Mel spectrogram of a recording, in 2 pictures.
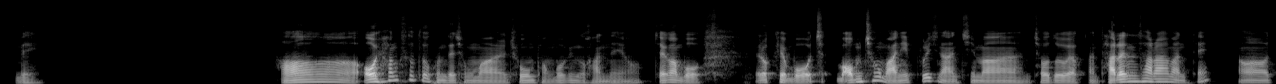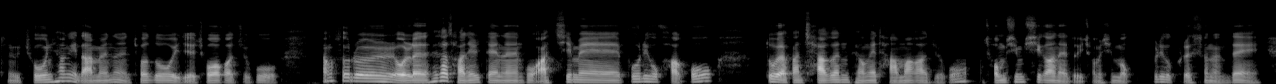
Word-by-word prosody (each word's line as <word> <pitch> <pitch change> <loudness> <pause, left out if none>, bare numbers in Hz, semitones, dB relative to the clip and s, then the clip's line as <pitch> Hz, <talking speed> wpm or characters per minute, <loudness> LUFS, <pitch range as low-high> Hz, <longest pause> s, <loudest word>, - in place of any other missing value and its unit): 네. 80 -1 -11 2.4
아. 110 +3 +3
어 - - +11
향수도 185 - -3
근데 90 -3 -3
정말 80 -3 -3
좋은 90 +3 -2
방법인 85 +3 -7
것 80 - -9
같네요. 75 +2 -9
제가 105 +2 +3
뭐 80 -3 -1 0.5
이렇게 - - +1
뭐 80 0 +2
처 - - -8
뭐 - - +5
엄청 160 +8 +1
많이 90 - +3
뿌리진 155 +1 -4
않지만 80 0 -2
저도 85 -1 0
약간 75 - -5
다른 120 +7 +6
사람한테 125 - 0 0.3
어 95 -1 -2
좀 - - -11
이 - - -13
좋은 105 +3 -1
향이 160 -1 -3
나면은 90 +2 -1
저도 95 -1 -1
이제 80 - -3
좋아 90 0 +2
가지고. 75 - -5 0.4
향수를 150 -6 +2
원래 95 +2 +6
회사 170 +5 +4
다닐 95 - +1
때는 90 -3 -2
꼭 - - +2
아침에 100 -4 0
뿌리고 130 0 -2
가고 135 +5 -1 0.5
또 - - +4
약간 100 -1 +1
작은 105 +3 +3
병에 90 -2 -3
담아 85 0 -1
가지고 85 - -6
점심시간에도 95 - -2
이 - - -9
점심 80 +2 -11
먹고 75 -2 -6 0.2
뿌리고 115 -2 -5
그랬었는데 85 +1 -5
95 Hz, 275 characters per minute, -26 LUFS, 85-115 Hz, 2.4 s, 어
